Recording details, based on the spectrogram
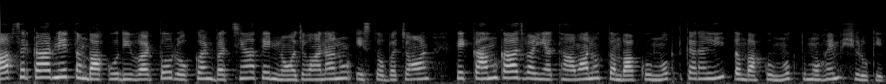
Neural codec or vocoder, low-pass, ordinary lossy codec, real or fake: codec, 16 kHz, 4 kbps, FreqCodec, larger model; 7.2 kHz; AAC, 48 kbps; fake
